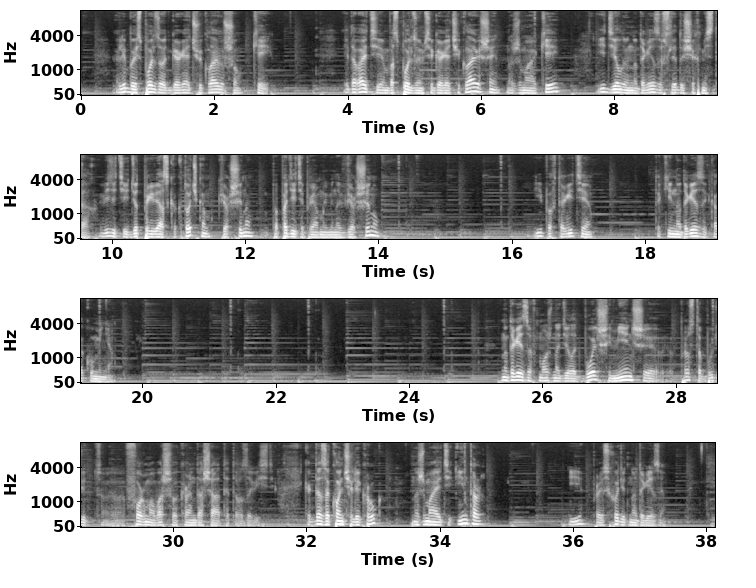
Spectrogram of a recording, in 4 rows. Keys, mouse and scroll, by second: 2.1 k, 4.9 k.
